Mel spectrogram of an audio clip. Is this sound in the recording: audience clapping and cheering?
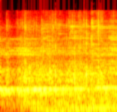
yes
